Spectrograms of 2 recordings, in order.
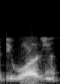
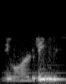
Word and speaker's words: New Orleans: Nova Orleans tanto que ela tem dupla pronúncia New Orleans New Orleans ela é de Matriz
